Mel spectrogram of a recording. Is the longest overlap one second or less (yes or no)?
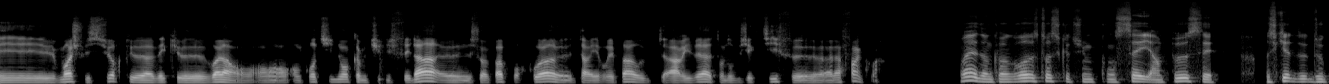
yes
